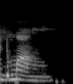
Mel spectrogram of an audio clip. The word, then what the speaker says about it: demain: Nah, besok itu demang, tulisannya seperti ini, demain ya, dibacanya demang.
